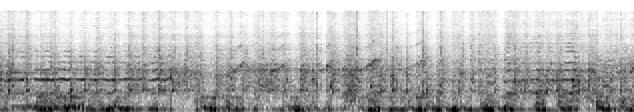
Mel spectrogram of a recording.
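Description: Festival drumming on double-headed barrel drums, a fast, unbroken beat, with a held high note near the start and short rising high notes over it.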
